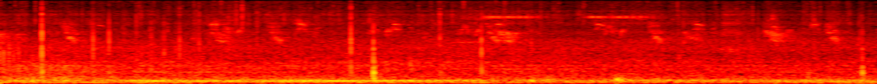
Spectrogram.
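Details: In summer rain, bumblebees on pink-purple flowers give a low, droning buzz that comes and goes beneath the patter of raindrops, with faint bird chirps.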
